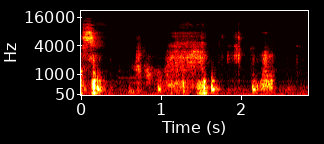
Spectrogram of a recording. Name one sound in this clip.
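A man bites into a sandwich.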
